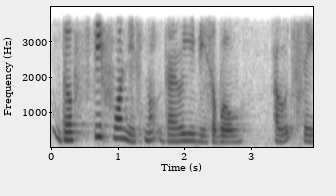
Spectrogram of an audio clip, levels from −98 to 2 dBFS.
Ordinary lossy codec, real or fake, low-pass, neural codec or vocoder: none; real; 3.6 kHz; none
